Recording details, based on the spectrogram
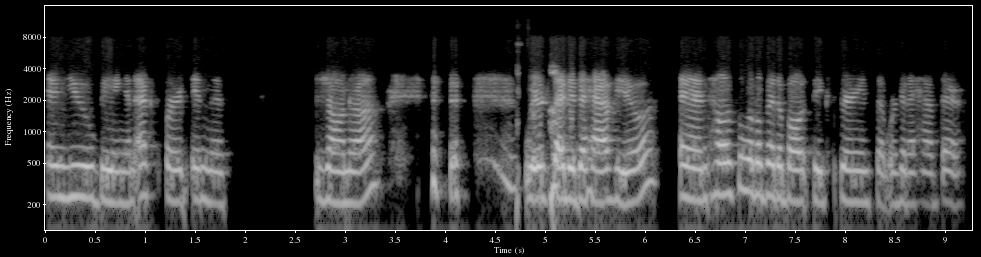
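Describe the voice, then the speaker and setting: Female host, mid-pitched, conversational promotional interviewing, narrow tinny call sound with no room echo. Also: moderate pace. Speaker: interviewer and tour company host. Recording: tinny phone-like call audio, dry.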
